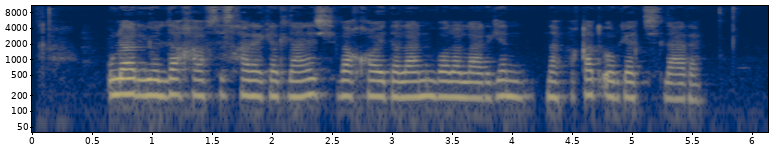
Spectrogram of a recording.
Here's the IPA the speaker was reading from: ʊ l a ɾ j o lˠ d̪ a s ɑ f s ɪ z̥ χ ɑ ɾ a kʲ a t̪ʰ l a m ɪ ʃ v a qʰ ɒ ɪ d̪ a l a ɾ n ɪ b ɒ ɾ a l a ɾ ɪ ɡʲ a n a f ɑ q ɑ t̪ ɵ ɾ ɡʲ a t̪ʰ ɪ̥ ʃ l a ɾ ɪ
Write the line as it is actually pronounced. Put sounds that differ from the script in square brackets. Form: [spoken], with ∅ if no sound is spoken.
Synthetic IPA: ʊ l a ɾ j o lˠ d̪ a [χ] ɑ f s ɪ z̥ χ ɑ ɾ a kʲ a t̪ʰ l a [n] ɪ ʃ v a qʰ ɒ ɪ d̪ a l a ɾ n ɪ b ɒ [l] a l a ɾ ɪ ɡʲ a n a f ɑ q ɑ t̪ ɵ ɾ ɡʲ a t̪ʰ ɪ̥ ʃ l a ɾ ɪ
